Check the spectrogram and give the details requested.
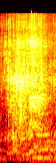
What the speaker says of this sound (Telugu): కొద్దిగా ఒక గిన్నెడు కొద్దిగా నీళ్ళు వేస్తుంది.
